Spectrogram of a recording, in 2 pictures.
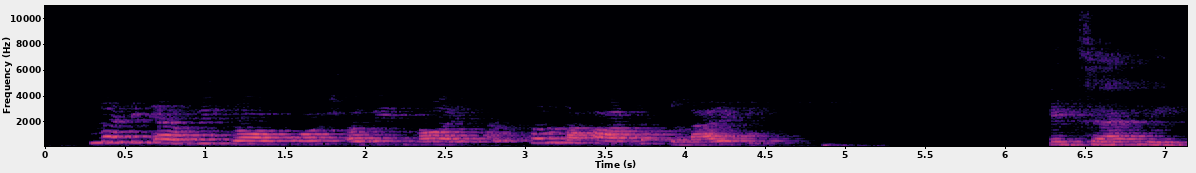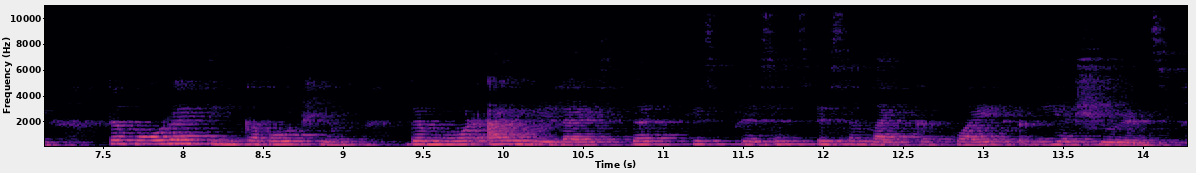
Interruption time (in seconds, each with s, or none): none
